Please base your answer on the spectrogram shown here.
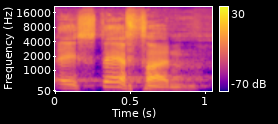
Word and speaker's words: Steffen: gracia y de verdad mi apellido difícil a pronunciar para algunos mi apellido Stefan es como mi prima gloria gloria Stefan ahora ya ustedes saben cómo pronunciar mi apellido gracias a Dios que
